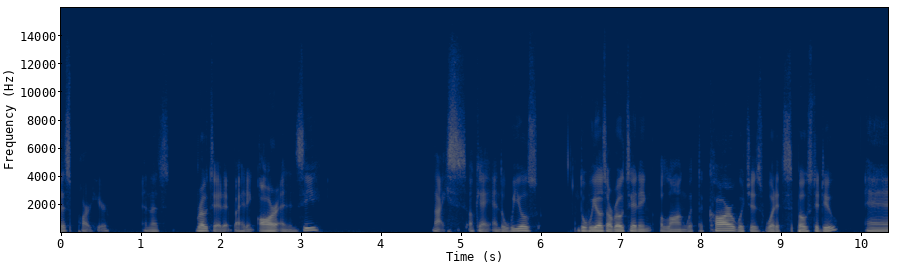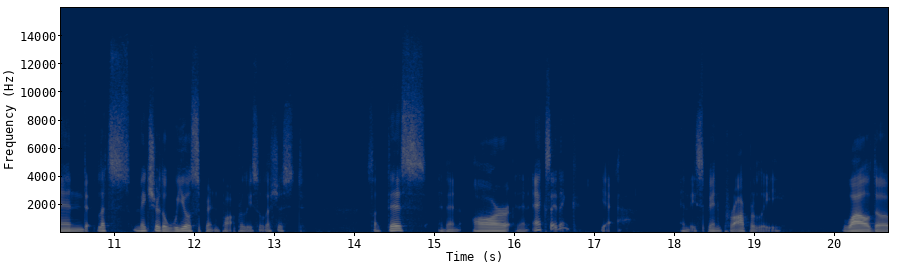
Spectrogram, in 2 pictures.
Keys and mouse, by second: 0.0 middle click, 0.8 shift+middle click, 1.2-2.0 middle drag, 2.5 r, 9.9 ctrl+z, 10.8 shift+middle click, 11.1 middle drag, 11.7 shift+middle drag, 13.7 shift+middle click, 14.3 middle click, 14.7 middle click, 15.1 middle click, 15.7 r.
